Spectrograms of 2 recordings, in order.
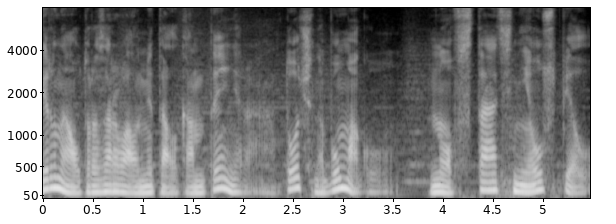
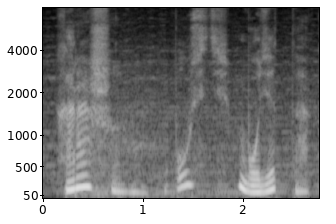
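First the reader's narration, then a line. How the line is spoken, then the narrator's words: Quiet. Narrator (Russian): негромко произнес Дим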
